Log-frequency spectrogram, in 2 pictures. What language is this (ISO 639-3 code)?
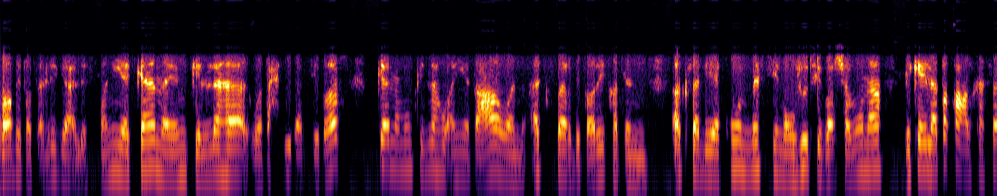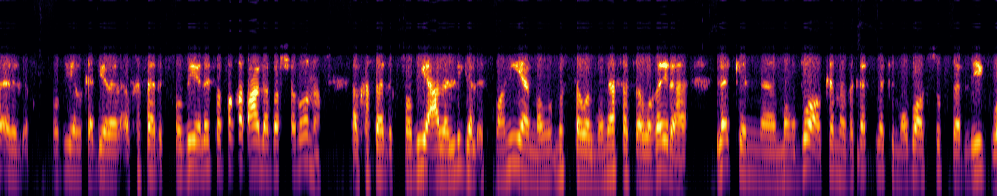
ara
